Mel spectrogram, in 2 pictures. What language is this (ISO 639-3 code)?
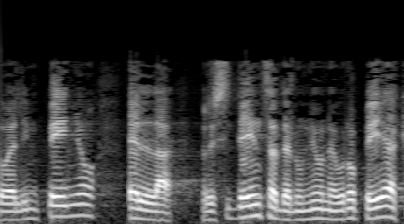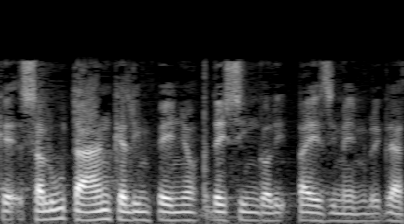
ita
